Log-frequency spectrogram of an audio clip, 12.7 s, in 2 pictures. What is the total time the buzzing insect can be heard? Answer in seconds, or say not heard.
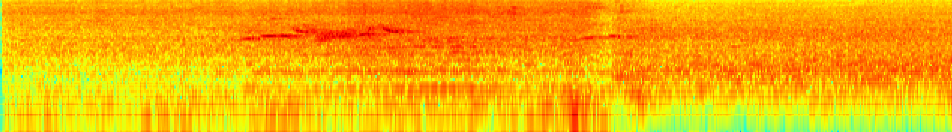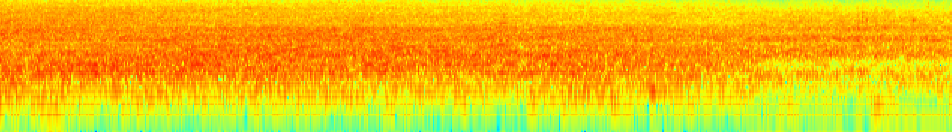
3 s.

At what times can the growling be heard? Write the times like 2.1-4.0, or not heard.
not heard.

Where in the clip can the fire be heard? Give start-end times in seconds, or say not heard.
not heard.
